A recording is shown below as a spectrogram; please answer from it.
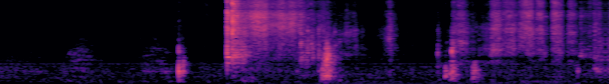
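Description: Sheets of old paper being handled by gloved hands, rustling and sliding against each other and over a grooved scoring board. A light click comes about two seconds in, then a louder rustling sweep that fades and returns as shorter scrapes.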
